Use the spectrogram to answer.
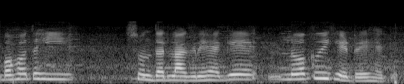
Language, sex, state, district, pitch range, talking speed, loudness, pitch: Punjabi, male, Punjab, Kapurthala, 195-245 Hz, 165 wpm, -17 LUFS, 225 Hz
